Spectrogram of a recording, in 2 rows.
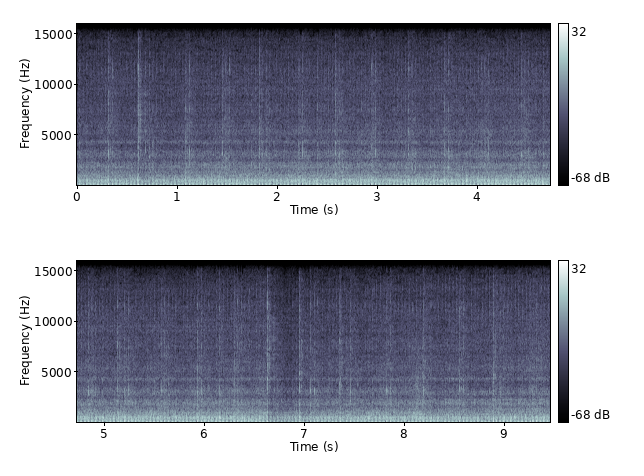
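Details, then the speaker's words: Craftsman 17-inch rear-tine tiller with 5hp horizontal Briggs engine, probably 1990s, test-tilling after a new carb diaphragm; chugs at a steady, slightly uneven beat and pulls fine. It runs and tills, but a tiny fuel leak remains at the diaphragm. "all right so it runs it tills I said I got a tiny tiny fuel leak right around the diaphragm here"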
